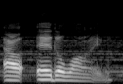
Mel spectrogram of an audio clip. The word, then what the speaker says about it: Adeline: It's exactly how it sounds. Adeline. Like Ed-a-line. It rhymes with Madeline, but here she is completed.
